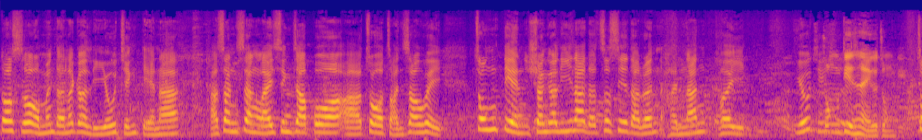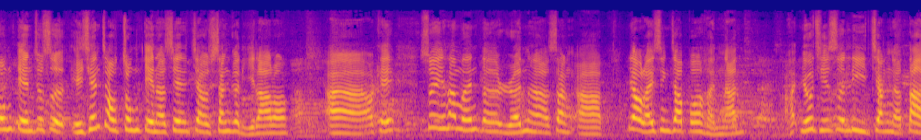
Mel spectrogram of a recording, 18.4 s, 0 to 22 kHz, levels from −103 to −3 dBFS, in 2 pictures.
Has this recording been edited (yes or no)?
no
